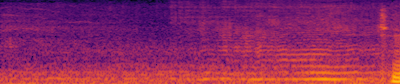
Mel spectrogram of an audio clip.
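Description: Honeybees buzzing as a dense mass on an open brood frame, a steady hum with a clearer pitched buzz in the second half.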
